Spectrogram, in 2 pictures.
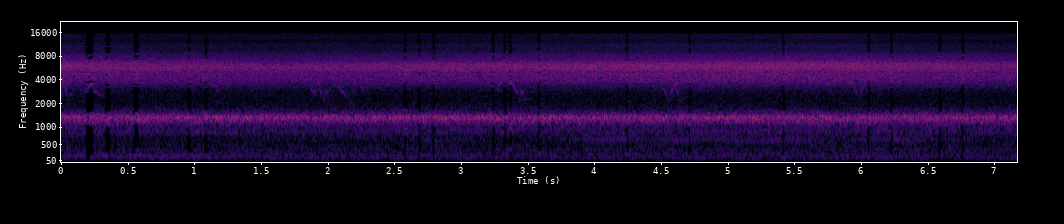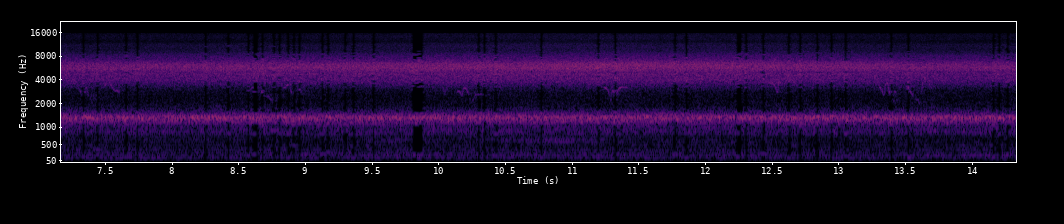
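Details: A massed chorus of Brood V 17-year periodical cicadas (Magicicada) outside a residence in Logan, Ohio, June 4, 2016, about 3:10 p.m., gives a steady droning hum with a higher hiss above, cicadas at multiple distances.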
